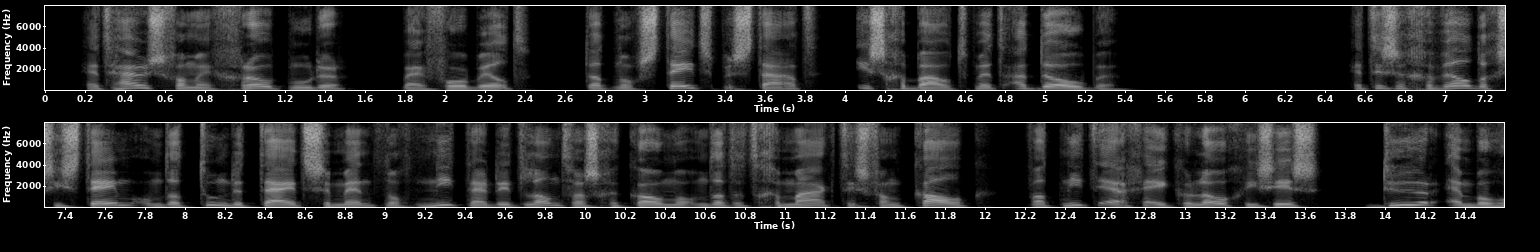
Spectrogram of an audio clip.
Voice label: Dutch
